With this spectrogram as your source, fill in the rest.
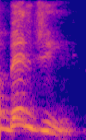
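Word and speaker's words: Bintje: What type of vegetable is a Benji? B I N T J E, but it's pronounced Benji.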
